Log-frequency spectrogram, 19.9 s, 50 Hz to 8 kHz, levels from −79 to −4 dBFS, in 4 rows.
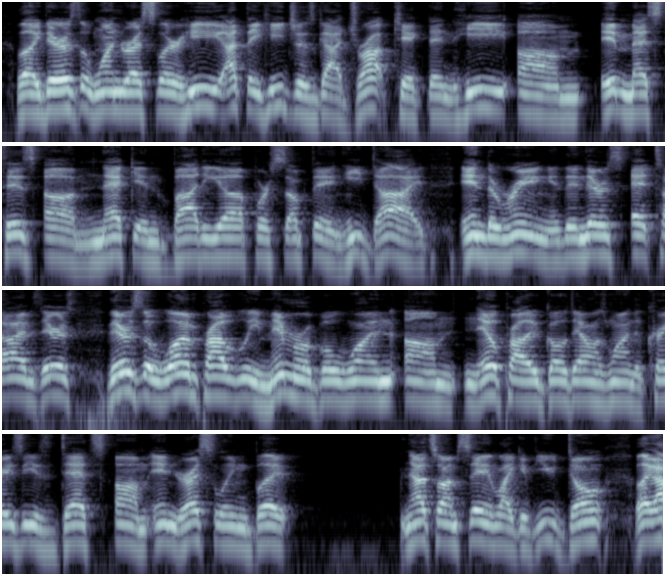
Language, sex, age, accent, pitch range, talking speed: English, male, 20-39, American, 140-165 Hz, 205 wpm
